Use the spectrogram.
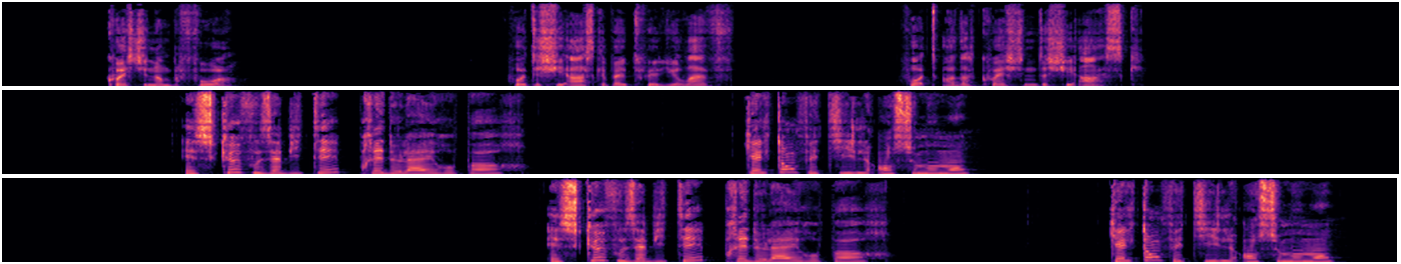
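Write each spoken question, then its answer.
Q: What does she ask about where you live?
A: Whether you live near the airport

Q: What other question does she ask?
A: What the weather is like at the moment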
